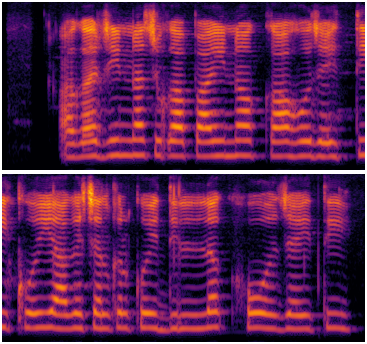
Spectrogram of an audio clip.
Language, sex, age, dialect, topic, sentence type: Magahi, female, 51-55, Central/Standard, banking, question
